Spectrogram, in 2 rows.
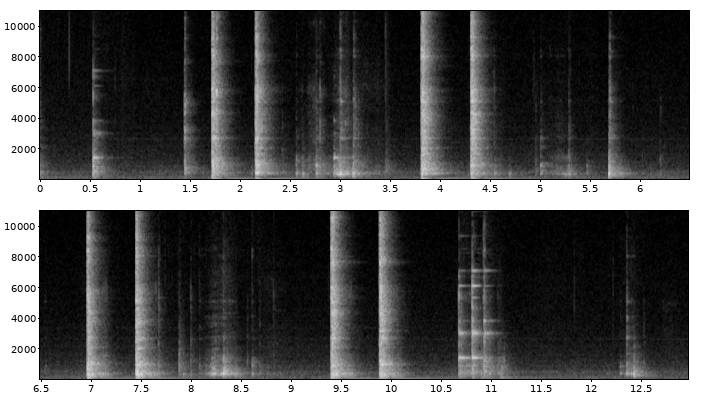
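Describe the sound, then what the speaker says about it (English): A hammer taps a bushing on a 4L60E transmission reaction shaft, giving a string of sharp metallic clinks in irregular bursts of two or three, close and loud, with no talking. "tap it with the hammer to knock down any high spots on the bushing"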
